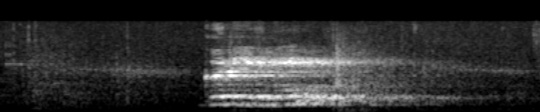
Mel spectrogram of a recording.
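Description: A man speaks into a microphone in a large echoing room.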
